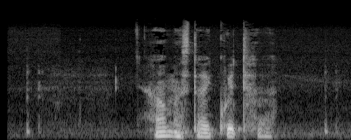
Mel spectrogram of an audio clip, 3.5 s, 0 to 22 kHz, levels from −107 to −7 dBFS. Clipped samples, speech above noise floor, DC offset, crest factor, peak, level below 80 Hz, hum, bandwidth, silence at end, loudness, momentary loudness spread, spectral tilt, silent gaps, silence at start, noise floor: under 0.1%; 36 dB; under 0.1%; 22 dB; -16 dBFS; -74 dBFS; none; 12 kHz; 0.25 s; -34 LUFS; 15 LU; -5.5 dB/octave; none; 0.25 s; -69 dBFS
